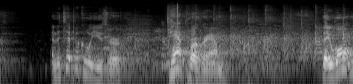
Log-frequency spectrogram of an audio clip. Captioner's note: applause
